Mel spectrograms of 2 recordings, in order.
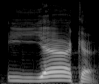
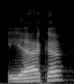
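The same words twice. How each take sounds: First: The middle consonant is held long and doubled. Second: The middle consonant is short, not doubled. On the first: It means you alone. The speaker calls it right. "it's shadda, tajdeed" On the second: It refers to the sun. The speaker calls it wrong. "is another word for sun"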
